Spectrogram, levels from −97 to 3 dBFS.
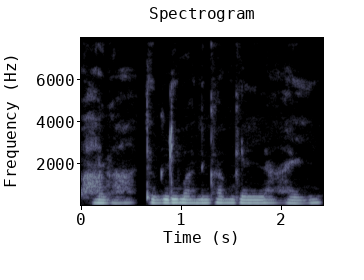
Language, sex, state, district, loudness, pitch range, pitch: Marathi, male, Maharashtra, Sindhudurg, -37 LUFS, 145-150 Hz, 145 Hz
